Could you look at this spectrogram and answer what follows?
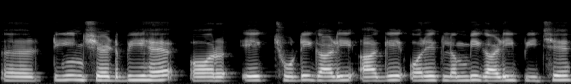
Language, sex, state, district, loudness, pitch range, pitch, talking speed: Hindi, female, Punjab, Kapurthala, -14 LUFS, 180-200 Hz, 190 Hz, 155 wpm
